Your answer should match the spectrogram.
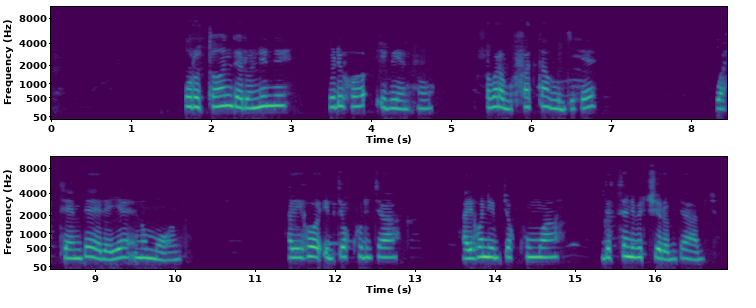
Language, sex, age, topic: Kinyarwanda, female, 25-35, finance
